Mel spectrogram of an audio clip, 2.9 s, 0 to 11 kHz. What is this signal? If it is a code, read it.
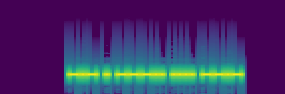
Morse code, heard as a keyed tone, about 52 wpm, 700 Hz. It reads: KE8HQ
